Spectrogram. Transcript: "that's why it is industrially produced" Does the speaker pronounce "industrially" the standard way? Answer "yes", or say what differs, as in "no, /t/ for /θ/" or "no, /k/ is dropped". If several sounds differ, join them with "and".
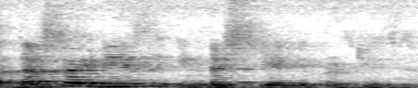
yes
